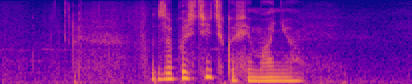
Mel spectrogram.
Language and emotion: Russian, neutral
